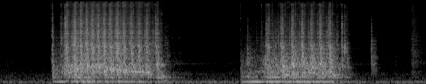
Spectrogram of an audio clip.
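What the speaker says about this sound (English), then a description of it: "serger, and sew the fabric to it just under that seam right there." A serger stitches ruffle fabric under a seam in two loud, close bursts of rapid mechanical whirring, each about a second long, separated by a short pause, with a brief third blip at the end.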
